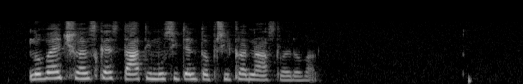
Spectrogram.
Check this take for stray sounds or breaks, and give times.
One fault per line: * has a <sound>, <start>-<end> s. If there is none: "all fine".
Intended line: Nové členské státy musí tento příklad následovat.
all fine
